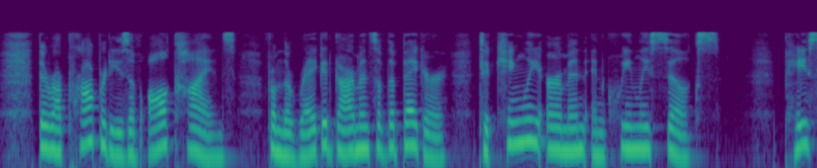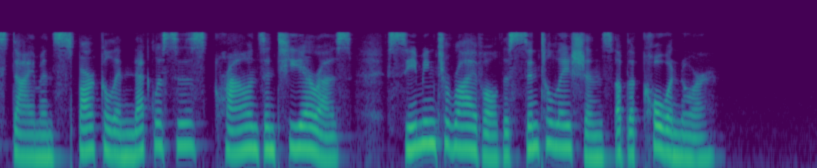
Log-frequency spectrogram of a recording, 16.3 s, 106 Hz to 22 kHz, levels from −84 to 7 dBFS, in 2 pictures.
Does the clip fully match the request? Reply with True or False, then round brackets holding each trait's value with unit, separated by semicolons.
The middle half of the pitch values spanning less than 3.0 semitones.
False (4.3 semitones)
